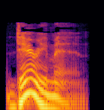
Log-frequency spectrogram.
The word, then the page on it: dairyman: British English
